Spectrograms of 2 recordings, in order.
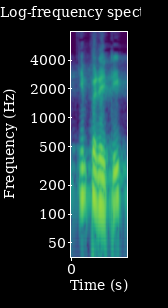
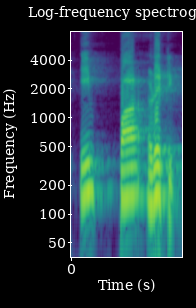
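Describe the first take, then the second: First: Said in the usual way. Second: imperative slowly split into beats; syllable by syllable. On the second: Shown as a demonstration. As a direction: pause between the parts of imperative. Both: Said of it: "যে ওয়ার্ডে তিনটি syllable থাকে".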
